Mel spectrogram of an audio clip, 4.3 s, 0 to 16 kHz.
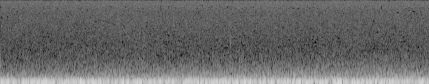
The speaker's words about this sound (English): And finally, the one that the SU1W sound therapy machine just calls white noise.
